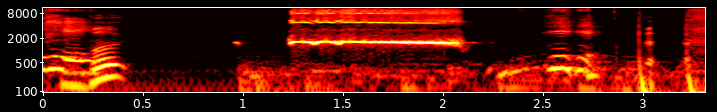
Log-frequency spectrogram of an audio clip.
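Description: A girl gives one steady, shrill blast on a toy whistle lasting about a second, between bits of excited voices and a short thump at the end.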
